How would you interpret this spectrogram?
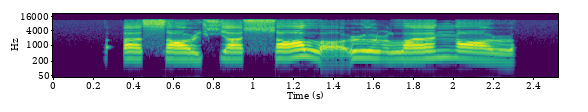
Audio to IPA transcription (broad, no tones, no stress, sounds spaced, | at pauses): ʔ a s ɑ ɭ ç a ɬ ɑ lˠ ɑ̰ ɭ ɵ ɭ lˠ æ ŋ ɑ ɭ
